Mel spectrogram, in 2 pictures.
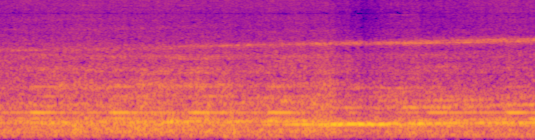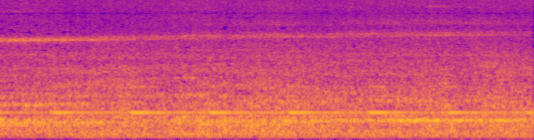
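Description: Seibu Ikebukuro Line electric commuter train running past at close range, its wheels rumbling on the rails while a motor whine climbs slowly in pitch as the train picks up speed. An evenly repeating ding carries on behind it throughout.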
